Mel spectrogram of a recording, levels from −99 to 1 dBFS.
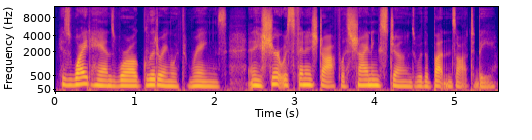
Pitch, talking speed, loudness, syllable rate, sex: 160 Hz, 250 wpm, -19 LUFS, 6.4 syllables/s, female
